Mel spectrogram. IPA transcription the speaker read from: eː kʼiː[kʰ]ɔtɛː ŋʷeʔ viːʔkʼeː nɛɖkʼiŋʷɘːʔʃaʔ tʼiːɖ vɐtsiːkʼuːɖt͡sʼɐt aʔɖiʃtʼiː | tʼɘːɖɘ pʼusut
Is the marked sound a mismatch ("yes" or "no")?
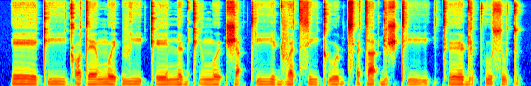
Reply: yes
